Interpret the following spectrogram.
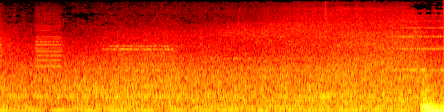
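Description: Steady road traffic noise that swells slightly and then holds, with a low pulsing tone underneath.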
